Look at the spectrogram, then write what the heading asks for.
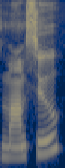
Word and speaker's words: Mamisoa: It's pronounced Mamisoa, Mom and Sue together.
